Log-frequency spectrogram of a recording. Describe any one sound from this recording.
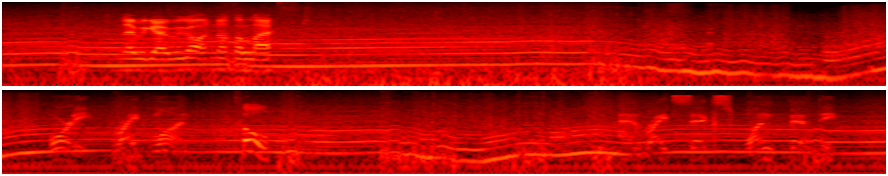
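A rally car engine roars at high revs, dropping and rising as it shifts gears.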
